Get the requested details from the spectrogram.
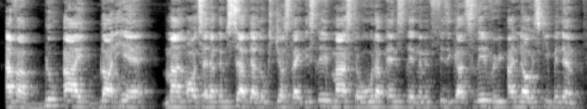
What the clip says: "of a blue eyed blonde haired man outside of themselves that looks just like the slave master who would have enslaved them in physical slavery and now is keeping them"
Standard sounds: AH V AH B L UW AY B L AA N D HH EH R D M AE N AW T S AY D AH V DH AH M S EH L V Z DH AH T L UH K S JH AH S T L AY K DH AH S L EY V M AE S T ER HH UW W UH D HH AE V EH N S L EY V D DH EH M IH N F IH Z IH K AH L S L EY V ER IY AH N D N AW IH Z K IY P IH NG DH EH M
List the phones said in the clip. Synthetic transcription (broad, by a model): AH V AH B L UW AY B L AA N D HH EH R M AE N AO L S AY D AH V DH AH M S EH L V DH AH T L UH K S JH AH S T L AY K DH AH S L EY V M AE S T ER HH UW W UH D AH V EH N S L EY D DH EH M IH N F IH Z IH K AH L S L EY V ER IY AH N N AW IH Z K IY P IH NG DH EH M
